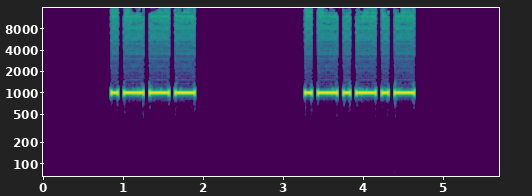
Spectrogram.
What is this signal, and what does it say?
Morse code, heard as a keyed tone, about 15 wpm, spaced as for 5 wpm, 1000 Hz. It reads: J.
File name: qotdfiles / 5wpm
